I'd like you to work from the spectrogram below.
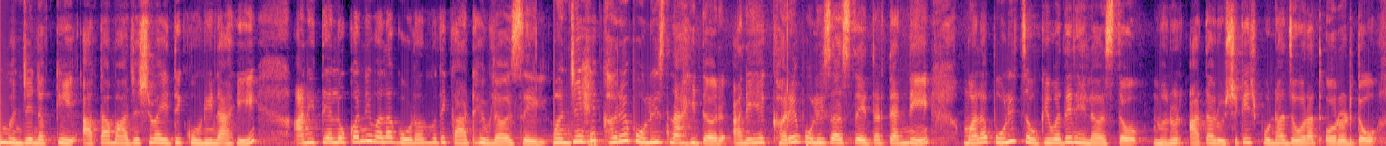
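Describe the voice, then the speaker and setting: A woman's voice: medium pitch, dark tone. A woman narrating a recap of a TV serial episode, retelling scenes and quoting the characters in a plain storytelling manner.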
